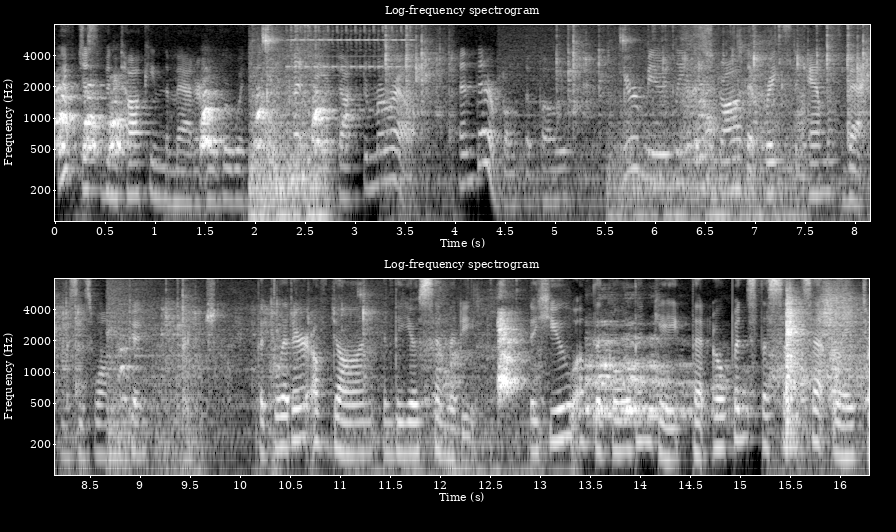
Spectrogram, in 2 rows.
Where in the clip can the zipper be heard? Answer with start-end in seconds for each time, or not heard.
1.9-2.8, 5.5-7.5, 11.0-13.1.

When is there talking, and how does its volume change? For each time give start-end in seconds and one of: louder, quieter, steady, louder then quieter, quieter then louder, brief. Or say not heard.
0.0-16.2 louder.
